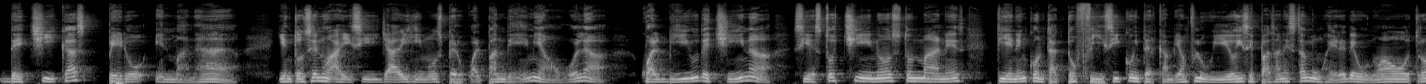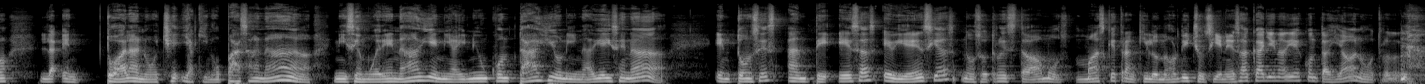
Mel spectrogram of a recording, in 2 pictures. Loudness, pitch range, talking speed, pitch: -23 LUFS, 120-150 Hz, 170 wpm, 135 Hz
